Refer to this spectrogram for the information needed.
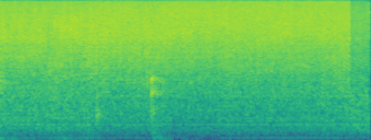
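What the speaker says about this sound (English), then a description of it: "first I'm gonna add in a scoop of crushed garlic here" Crushed garlic sizzles hard in olive oil in a preheated pan, a loud, close, steady hiss with a faint stir, lasting a few seconds without talk.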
